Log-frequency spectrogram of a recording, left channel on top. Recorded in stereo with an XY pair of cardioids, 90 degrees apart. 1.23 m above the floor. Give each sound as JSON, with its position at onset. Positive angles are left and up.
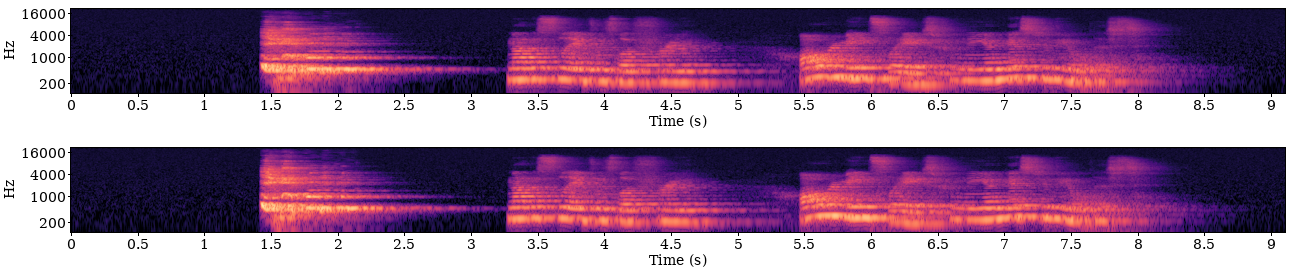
{"t": 1.4, "sound": "a giggle", "azimuth_deg": -55, "distance_m": 0.6}
{"t": 3.3, "sound": "a woman speaking", "azimuth_deg": 10, "distance_m": 1.5}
